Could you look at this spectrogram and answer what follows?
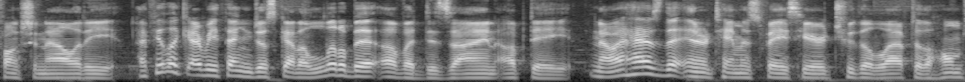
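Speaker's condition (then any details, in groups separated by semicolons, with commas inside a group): No condition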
